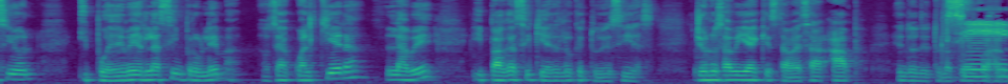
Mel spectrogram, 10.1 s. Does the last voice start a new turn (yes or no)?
yes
